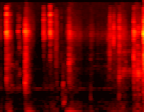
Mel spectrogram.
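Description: Faint computer keyboard clicking comes in quick irregular clusters of key presses, close-miked but quiet, with no voices.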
